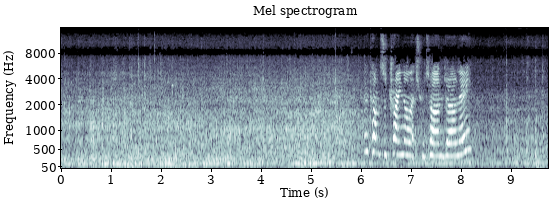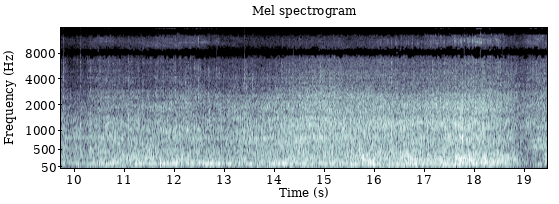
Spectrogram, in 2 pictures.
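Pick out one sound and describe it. A model train rattles and hums steadily along its track close by.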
